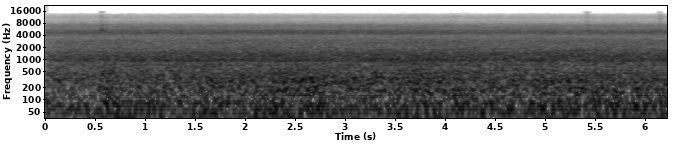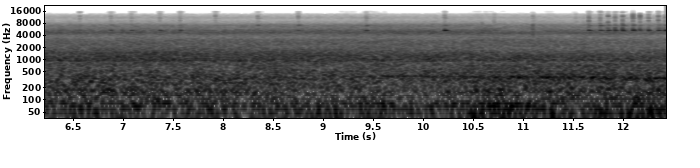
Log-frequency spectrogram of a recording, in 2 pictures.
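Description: Steady rumble of road traffic on the bridge overhead, mixed with the river's flow, holding at an even level throughout.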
